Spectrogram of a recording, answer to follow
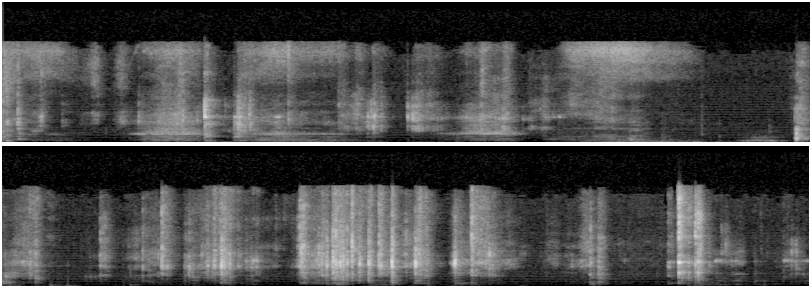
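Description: Faint, irregular plastic clicks, scrapes and crinkling as an engine wiring harness and its clip-on connectors are worked loose by hand. There is a longer rustle about two-thirds of the way through.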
